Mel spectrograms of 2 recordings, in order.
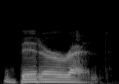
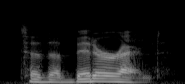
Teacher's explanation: to sound like ta and the weak article the and then we can link the final consonant sound in bitter with the beginning vowel sound and end Bitter End so it's going to sound like to The Bitter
